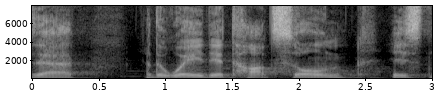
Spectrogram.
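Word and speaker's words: 선: Chan is pronounced as son in Korea.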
